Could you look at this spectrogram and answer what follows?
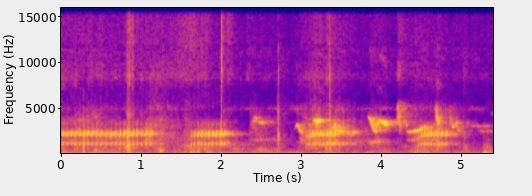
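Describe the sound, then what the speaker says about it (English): A big tree frog calls repeatedly in quick rattling trills, faint against a quiet farm background, with a few higher chirping notes mixed in. "Sounds like a big tree frog."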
